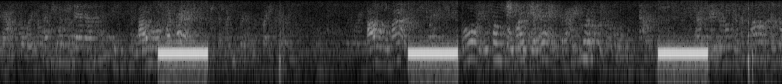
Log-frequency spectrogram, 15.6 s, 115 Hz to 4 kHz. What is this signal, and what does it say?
Ringback tone (Europe, 425 Hz), with speech.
